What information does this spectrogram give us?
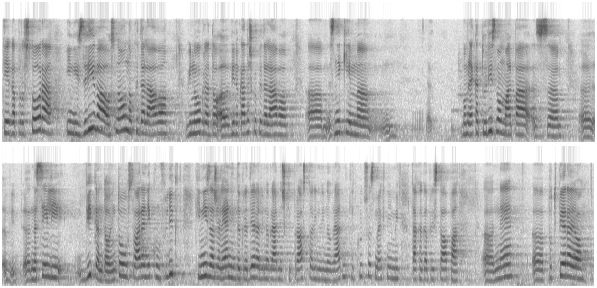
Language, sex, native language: Slovenian, female, Slovenian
